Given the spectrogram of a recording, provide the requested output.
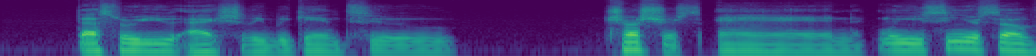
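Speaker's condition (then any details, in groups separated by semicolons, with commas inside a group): No condition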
